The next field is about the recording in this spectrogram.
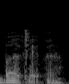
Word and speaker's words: Berkeley: cerca del el castillo de Berkeley, que los americanos pronunciarían Berkeley, pero hay poco mención de esas cosas.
